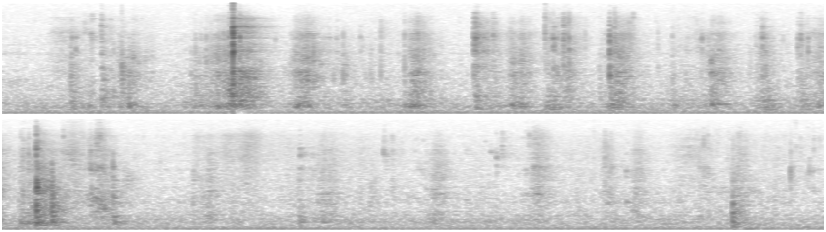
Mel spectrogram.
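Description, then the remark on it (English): Wet, crunchy chewing of several cereals tasted together in milk during a taste test, a steady run of crisp crackles and squelchy bites with a couple of sharper crunches standing out, with no talking. “And you can hear that, it's still crunchy after sitting in milk.”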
